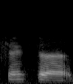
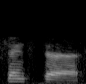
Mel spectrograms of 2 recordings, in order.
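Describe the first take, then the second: No difference in how they are said.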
